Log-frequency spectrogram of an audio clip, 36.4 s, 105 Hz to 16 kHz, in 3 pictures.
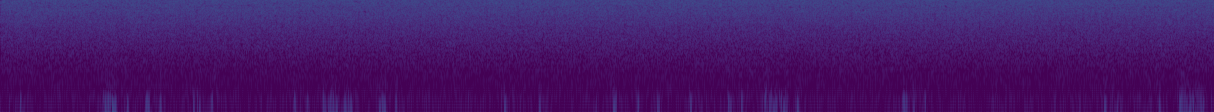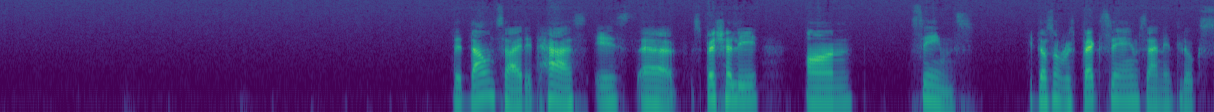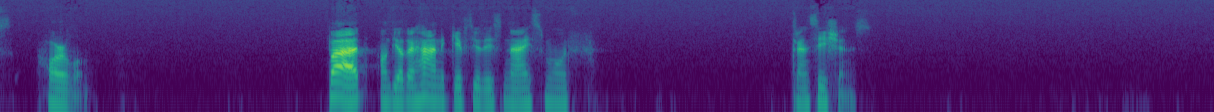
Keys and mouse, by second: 5.6-10.9 middle drag, 12.3 middle drag, 14.3 KP_3, 14.7-19.2 drag, 20.1-27.5 drag, 25.7-29.0 middle drag, 27.2 ctrl+z, 27.7-36.4 drag, 32.9 middle click, 33.7 KP_3, 35.6 f.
